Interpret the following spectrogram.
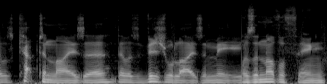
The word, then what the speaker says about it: VizuaLizah: You guys didn't know it's pronounced VizuaLizah as well. I feel like people do struggle saying my name. VizuaLizah, like literally like a visualizer.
